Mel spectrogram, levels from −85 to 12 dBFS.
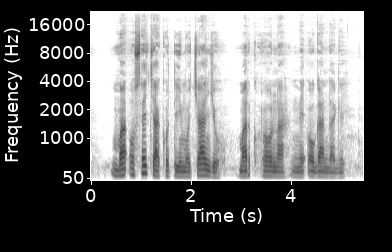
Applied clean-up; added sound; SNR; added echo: none; none; none; none.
